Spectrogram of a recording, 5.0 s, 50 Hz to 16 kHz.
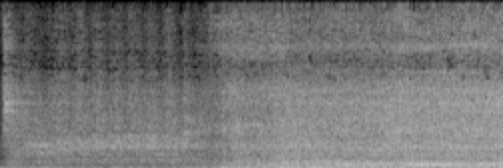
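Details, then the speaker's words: Farm diesel with a feeder house, started after filling the crankcase with 45.5 quarts of oil and priming the fuel filters with the key on. Cranks briefly, then catches and settles into a steady, deep, even idle without stumbling; normal start. "Started. Let's hope it doesn't die."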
